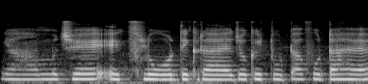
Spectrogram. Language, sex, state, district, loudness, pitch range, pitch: Hindi, female, Bihar, Kaimur, -15 LUFS, 230-240 Hz, 235 Hz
